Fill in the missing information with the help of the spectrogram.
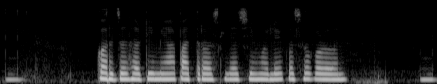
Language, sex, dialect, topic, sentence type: Marathi, female, Varhadi, banking, question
